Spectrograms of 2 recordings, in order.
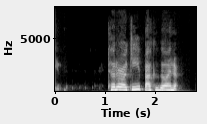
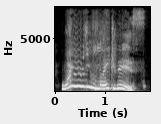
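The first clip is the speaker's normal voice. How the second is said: exasperated yell; 11 semitones higher, slower than usual. Acted. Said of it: "Mimikis yelled out".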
